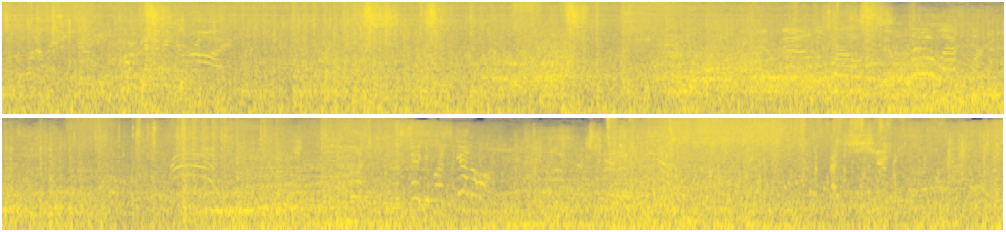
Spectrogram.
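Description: Monsters snarl and shriek.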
